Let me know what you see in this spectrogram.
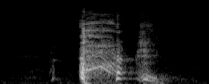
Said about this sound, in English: I'm going to have trouble coughing tonight, I can tell it.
